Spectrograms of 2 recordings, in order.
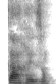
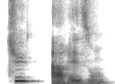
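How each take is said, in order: First: 'Tu as' is shortened to 't'as'. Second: The word 'tu' is said in full. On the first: "va avoir tendance à se transformer en t'as raison" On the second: "Le tu de l'écrit"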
